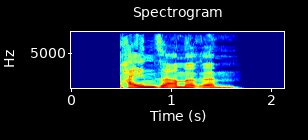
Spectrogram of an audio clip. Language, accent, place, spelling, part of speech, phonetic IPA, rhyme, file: German, Germany, Berlin, peinsamerem, adjective, [ˈpaɪ̯nzaːməʁəm], -aɪ̯nzaːməʁəm, De-peinsamerem.ogg
- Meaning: strong dative masculine/neuter singular comparative degree of peinsam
